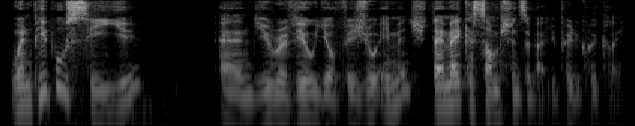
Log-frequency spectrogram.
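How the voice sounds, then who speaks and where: Male interview guest, husky, expressive pitch, teacherly explainer. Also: fast talker. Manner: explanatory, acts out quoted reactions. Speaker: communication coach guest. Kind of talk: interview answers.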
